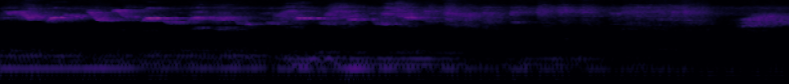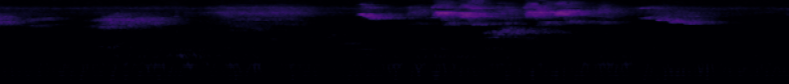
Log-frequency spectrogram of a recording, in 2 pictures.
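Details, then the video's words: Crimson sunbird (sogon) lure song, played to draw a caged bird into singing: thin, high chirps and short tweets in irregular bursts, rising into brighter clusters near the end, over a low steady hum. "pancingan sogon bahan agar bunyi"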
